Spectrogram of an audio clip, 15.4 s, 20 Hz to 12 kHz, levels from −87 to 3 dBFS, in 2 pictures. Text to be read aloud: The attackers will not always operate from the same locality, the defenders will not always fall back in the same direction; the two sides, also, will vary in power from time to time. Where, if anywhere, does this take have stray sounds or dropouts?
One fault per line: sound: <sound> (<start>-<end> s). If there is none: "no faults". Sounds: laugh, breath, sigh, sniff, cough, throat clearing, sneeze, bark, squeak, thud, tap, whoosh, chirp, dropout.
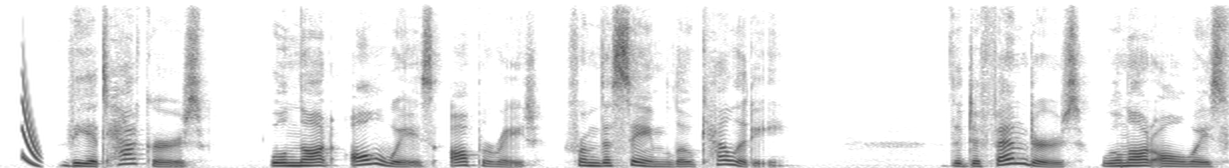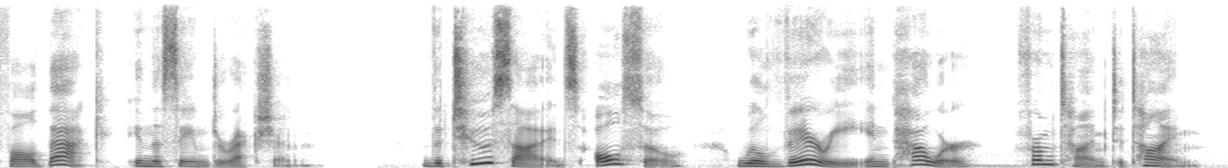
sound: chirp (0.1-0.3 s)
